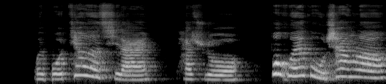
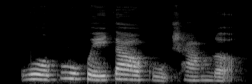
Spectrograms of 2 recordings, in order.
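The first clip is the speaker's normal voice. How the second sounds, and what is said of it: Very quiet, near-inaudible speech. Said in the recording (Chinese): “他非常小声的说话。小到韦伯几乎听不到了。”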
